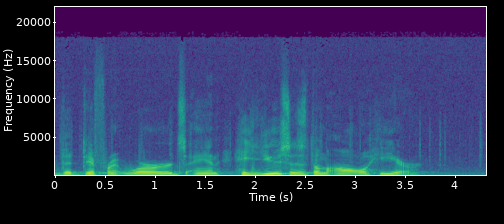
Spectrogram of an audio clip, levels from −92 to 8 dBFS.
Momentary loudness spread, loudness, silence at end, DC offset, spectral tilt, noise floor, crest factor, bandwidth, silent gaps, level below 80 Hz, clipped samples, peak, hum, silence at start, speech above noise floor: 7 LU; -13 LUFS; 0.7 s; under 0.1%; -7.5 dB/octave; -44 dBFS; 12 dB; 17 kHz; none; -52 dBFS; under 0.1%; 0 dBFS; none; 0 s; 32 dB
